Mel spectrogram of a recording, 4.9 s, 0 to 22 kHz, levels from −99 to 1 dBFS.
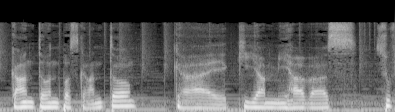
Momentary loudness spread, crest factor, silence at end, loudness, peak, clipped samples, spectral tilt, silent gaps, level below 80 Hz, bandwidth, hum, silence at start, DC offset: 9 LU; 14 dB; 0 s; -16 LUFS; 0 dBFS; under 0.1%; -6.5 dB/octave; none; -30 dBFS; 11 kHz; none; 0 s; under 0.1%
